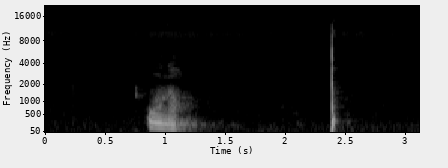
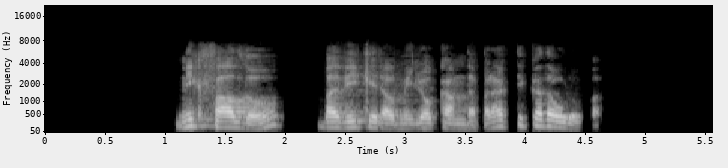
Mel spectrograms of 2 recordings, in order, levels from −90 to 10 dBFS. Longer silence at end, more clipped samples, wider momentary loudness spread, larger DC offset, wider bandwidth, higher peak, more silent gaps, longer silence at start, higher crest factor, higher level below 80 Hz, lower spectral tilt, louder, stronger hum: second, 0.7 s vs 0.95 s; neither; about the same, 13 LU vs 12 LU; neither; first, 13.5 kHz vs 7.4 kHz; second, -14 dBFS vs -2 dBFS; second, none vs 2.02-2.27 s, 3.87-3.92 s, 4.48-4.54 s; second, 0.85 s vs 1.1 s; first, 28 dB vs 18 dB; about the same, -66 dBFS vs -64 dBFS; about the same, -5.5 dB/octave vs -6.5 dB/octave; second, -37 LUFS vs -19 LUFS; neither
